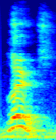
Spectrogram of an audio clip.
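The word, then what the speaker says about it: לוז: In Hebrew, the the word that's used there in the uh NLT, the wrong path is lose, which rhymes with booze.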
